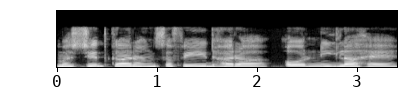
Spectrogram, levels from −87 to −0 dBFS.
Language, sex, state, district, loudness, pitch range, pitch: Hindi, female, Bihar, Gopalganj, -13 LUFS, 210-240 Hz, 220 Hz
